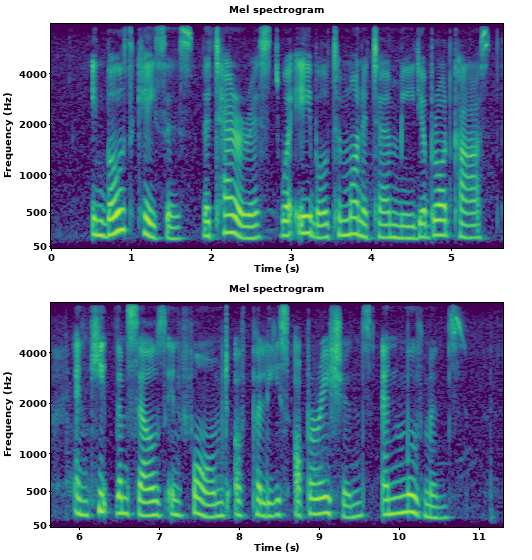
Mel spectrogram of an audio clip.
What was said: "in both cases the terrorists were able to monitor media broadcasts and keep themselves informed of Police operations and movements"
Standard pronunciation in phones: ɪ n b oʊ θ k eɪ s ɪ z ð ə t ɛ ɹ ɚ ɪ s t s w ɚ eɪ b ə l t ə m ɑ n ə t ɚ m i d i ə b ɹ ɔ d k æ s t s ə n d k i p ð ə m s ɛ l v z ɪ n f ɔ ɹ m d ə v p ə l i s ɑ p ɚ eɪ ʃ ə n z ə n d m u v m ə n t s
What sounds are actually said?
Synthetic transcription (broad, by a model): ɪ n b oʊ θ k eɪ s ɪ z ð ə t ɛ ɹ ɚ ɪ s t s w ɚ eɪ b ə l t ə m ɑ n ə t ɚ m i d i ə b ɹ ɔ d k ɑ s t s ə n k i p ð ə m s ɛ l v z ɪ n f ɔ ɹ m d ə v p ə l i s ɑ p ɚ eɪ ʃ ə n z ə n m u v m ə n t s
